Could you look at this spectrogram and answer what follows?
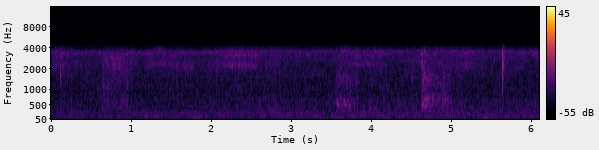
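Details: Two-day-old newborn boy sneezing several times in a row with tiny, soft sneezes over a steady hiss, then an almost pitiful little sound of relief; a habitual pattern.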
